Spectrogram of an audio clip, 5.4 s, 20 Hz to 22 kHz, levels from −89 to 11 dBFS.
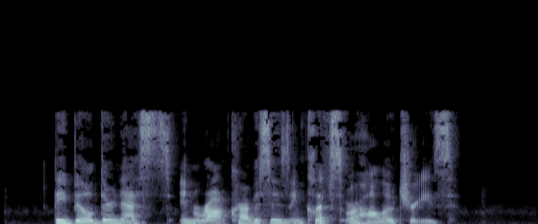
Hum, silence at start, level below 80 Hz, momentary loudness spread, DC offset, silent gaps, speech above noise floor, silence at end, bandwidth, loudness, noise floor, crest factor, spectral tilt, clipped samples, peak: none; 0.55 s; -62 dBFS; 10 LU; under 0.1%; none; 51 dB; 0.85 s; 11.5 kHz; -22 LUFS; -72 dBFS; 20 dB; -4 dB/octave; under 0.1%; -4 dBFS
